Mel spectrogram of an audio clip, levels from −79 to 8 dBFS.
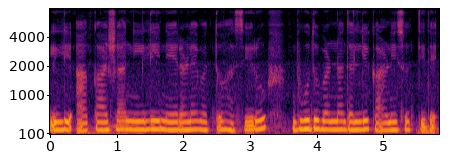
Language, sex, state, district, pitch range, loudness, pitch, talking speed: Kannada, female, Karnataka, Raichur, 185-195 Hz, -14 LUFS, 190 Hz, 90 wpm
